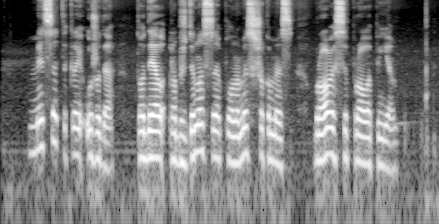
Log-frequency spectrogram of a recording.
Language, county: Lithuanian, Vilnius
